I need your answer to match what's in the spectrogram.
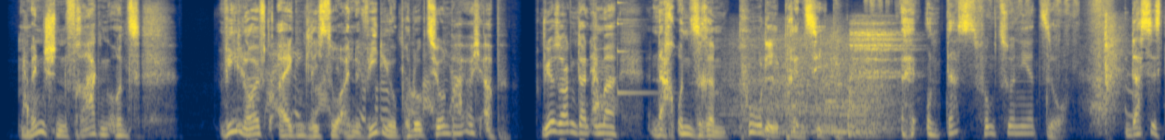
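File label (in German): Erklärvideo humorvoll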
